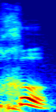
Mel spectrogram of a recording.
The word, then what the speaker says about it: Khoi: And being a conventional racist, he had problems from the get-go with the Khoi or the Khu, which is the correct way of pronouncing who these people were.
